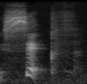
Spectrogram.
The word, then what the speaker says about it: sixth: it really fast sick now you need to very cleverly add a th on the end so sixth 6th that's it that's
